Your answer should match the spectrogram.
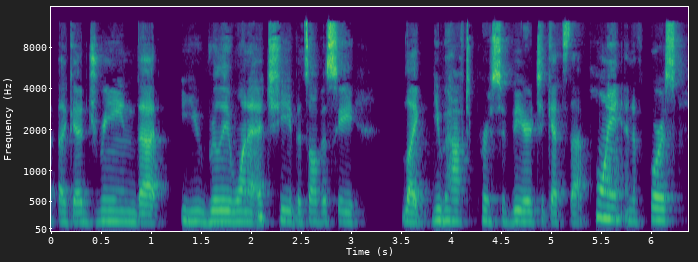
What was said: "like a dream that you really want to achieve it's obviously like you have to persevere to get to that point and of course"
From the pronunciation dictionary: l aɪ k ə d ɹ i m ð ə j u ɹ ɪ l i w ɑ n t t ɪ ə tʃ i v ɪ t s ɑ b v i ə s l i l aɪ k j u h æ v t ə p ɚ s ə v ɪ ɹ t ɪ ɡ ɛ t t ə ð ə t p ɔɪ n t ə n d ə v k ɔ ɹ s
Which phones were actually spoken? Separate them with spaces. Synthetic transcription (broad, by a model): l aɪ k ə d ɹ i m ð ə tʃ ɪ ɹ ɪ l i w ɑ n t t ɪ tʃ i v ɪ t s ɑ b v i ə s l i l aɪ k j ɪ h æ f t ə p ɚ s ə v ɪ ɹ t ɪ ɡ ɛ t t ə ð ə t p ɔɪ n t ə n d ə v k ɔ ɹ s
